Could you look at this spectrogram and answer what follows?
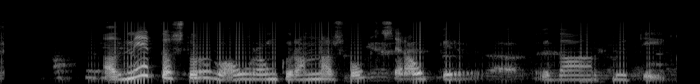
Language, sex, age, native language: Icelandic, male, 13, Icelandic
